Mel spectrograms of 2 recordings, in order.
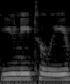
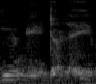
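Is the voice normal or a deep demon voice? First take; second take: normal; demon voice. First: It is said in a normal voice. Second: It is said in a deep demon voice.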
